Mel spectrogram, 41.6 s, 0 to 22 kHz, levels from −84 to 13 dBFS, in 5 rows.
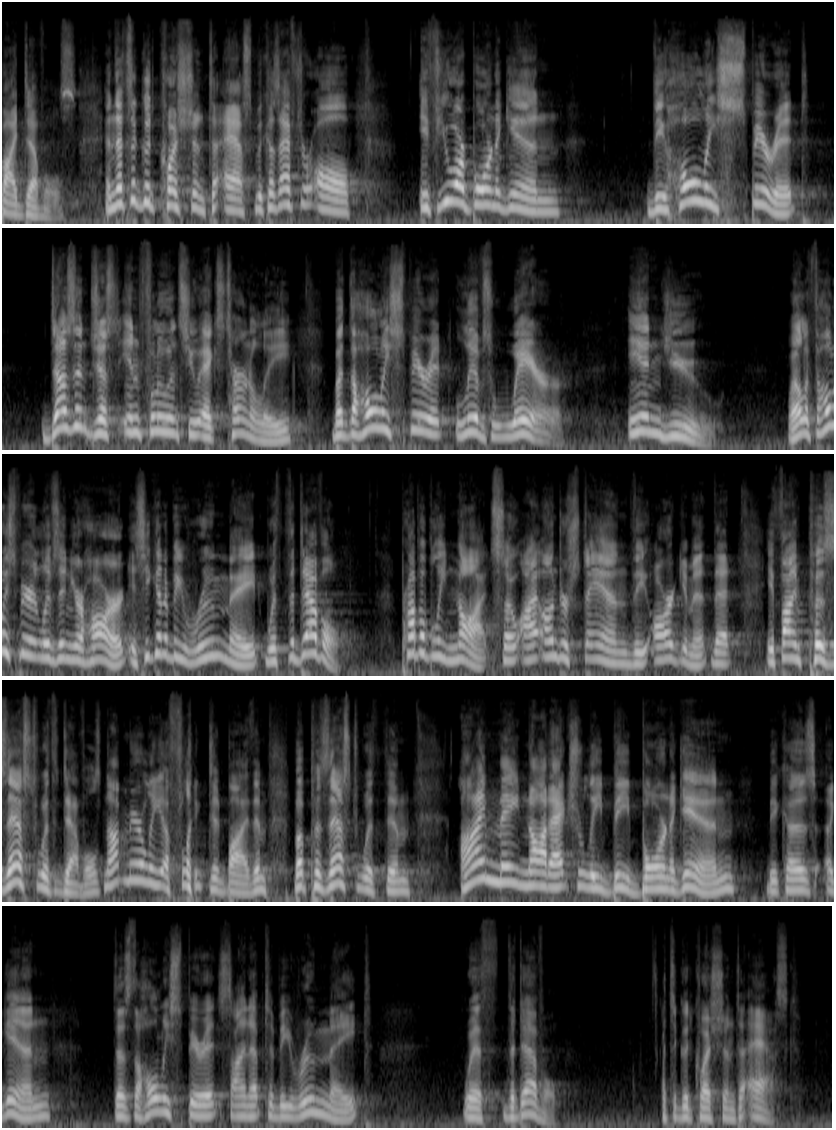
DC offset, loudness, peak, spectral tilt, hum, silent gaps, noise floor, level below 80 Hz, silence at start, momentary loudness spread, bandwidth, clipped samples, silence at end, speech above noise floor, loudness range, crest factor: under 0.1%; -20 LUFS; -2 dBFS; -5 dB/octave; none; none; -56 dBFS; -50 dBFS; 0 s; 11 LU; 16.5 kHz; under 0.1%; 0.5 s; 36 dB; 6 LU; 20 dB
